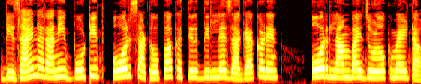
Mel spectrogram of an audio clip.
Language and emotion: Goan Konkani, neutral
